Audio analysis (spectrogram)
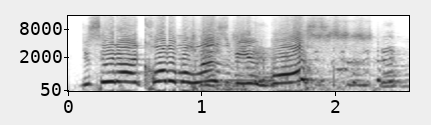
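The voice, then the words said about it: Put-on New York accent. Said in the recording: “I grew a New York accent”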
